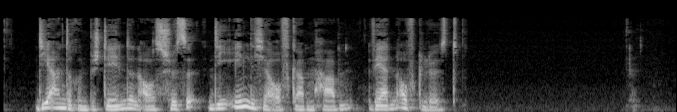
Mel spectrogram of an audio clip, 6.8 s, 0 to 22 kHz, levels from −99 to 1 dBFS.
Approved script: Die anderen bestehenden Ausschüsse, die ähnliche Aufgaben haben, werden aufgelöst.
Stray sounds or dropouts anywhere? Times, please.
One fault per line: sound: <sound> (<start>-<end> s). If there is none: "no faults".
no faults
